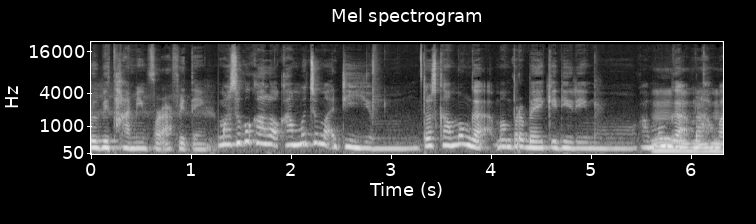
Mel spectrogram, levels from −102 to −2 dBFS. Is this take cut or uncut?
cut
